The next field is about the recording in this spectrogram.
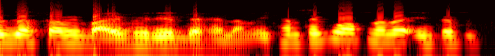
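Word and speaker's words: bivariate: এটা হচ্ছে আমাদের মূলত বাইভেরিয়েট অ্যানালাইসিস, বিআই ভেরিয়েট, যেটা বাই বি ভেরিয়েট বলে অনেকে, বাট এটা উচ্চারণ হচ্ছে বাইভেরিয়েট।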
